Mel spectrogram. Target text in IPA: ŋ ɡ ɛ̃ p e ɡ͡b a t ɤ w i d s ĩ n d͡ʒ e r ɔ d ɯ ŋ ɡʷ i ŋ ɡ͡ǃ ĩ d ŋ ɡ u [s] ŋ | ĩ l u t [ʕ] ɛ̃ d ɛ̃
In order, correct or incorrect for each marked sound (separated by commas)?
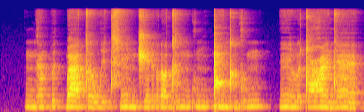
incorrect, correct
